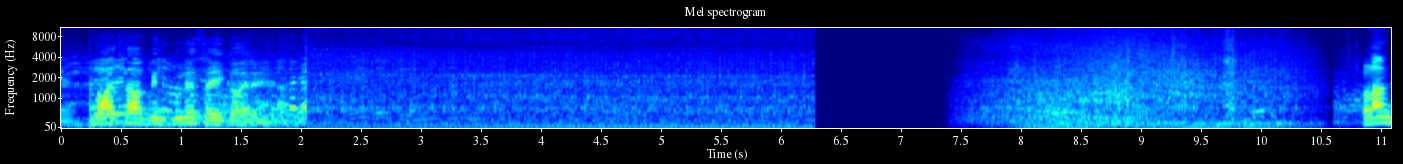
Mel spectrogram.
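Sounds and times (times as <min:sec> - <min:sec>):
engine idling: 0:00.4 - 0:06.3, 0:09.0 - 0:11.0.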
